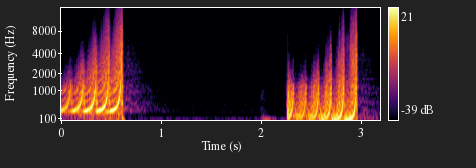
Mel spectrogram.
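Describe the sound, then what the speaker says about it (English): Two bursts of synthetic whooshing, each a rapid series of sweeping, rising tones, loud and close, separated by a short silence. "all of these could potentially be used as possible risers or whooshes"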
